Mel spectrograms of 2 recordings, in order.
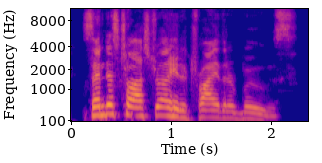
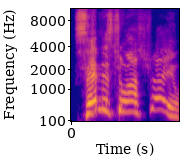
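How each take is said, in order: First: Said in the usual way. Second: High, loud eager begging; excited plea. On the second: Acted. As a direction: shout it out like a pitch.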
